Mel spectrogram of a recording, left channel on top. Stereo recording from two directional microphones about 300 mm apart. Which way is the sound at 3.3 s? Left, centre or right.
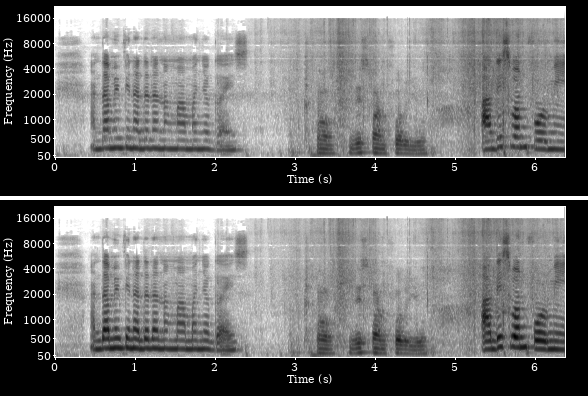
Centre.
